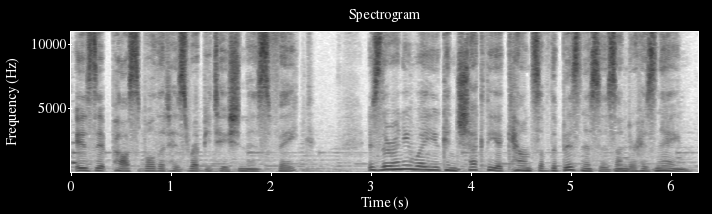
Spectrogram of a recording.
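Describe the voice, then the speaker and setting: Cool spy woman, low voice, calm and measured, soft music behind. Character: cool, composed female intelligence agent. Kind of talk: video game voice acting. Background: game music.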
